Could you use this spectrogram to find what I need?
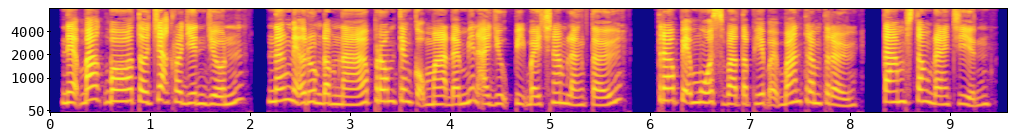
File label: khmer female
